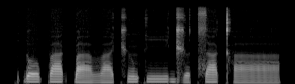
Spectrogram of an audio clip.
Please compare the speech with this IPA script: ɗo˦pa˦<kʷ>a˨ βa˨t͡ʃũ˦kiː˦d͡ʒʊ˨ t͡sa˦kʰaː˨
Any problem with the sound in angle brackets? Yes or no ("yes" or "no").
yes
